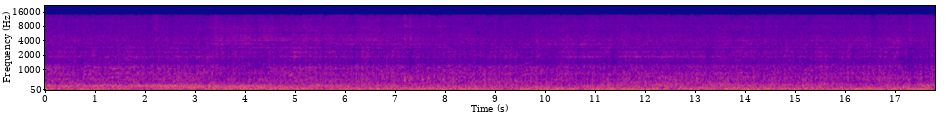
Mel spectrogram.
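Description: Hutatma Express running at speed, heard from aboard: a steady loud rumble of wheels on rails with a rushing noise.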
